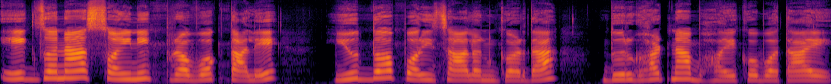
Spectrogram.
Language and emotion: Nepali, neutral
